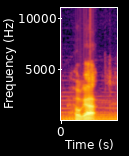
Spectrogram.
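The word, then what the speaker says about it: Ohga: Pero entonces el entonces presidente de Sony, eh, Norio Hokka, ah, eso tiene la típica palabra... – Si lo, pronuncia, en andaluz sería Hoga. – Hoga, ya está.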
